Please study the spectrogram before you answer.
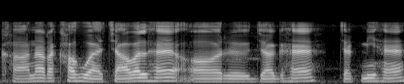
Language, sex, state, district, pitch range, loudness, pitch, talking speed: Hindi, male, Bihar, Muzaffarpur, 135-150 Hz, -17 LUFS, 140 Hz, 165 wpm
